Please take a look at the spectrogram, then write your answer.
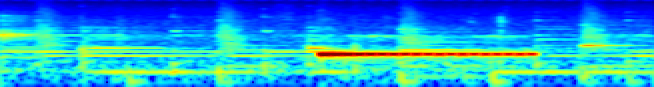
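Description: An office phone call rings out with a steady electronic ringback tone, a rapid pulsed beep lasting about a second, set against soft room noise and faint tonal sounds.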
